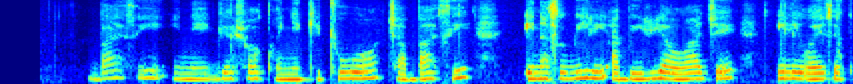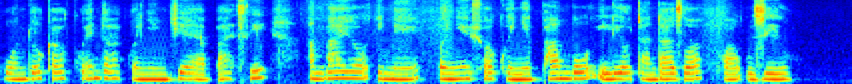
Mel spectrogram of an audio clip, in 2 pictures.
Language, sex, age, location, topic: Swahili, female, 18-24, Nairobi, government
